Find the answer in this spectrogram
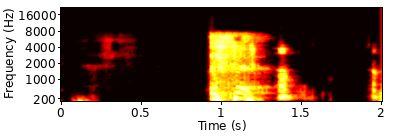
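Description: A person clearing their throat about a second in: a short rasping burst followed by a smaller one.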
